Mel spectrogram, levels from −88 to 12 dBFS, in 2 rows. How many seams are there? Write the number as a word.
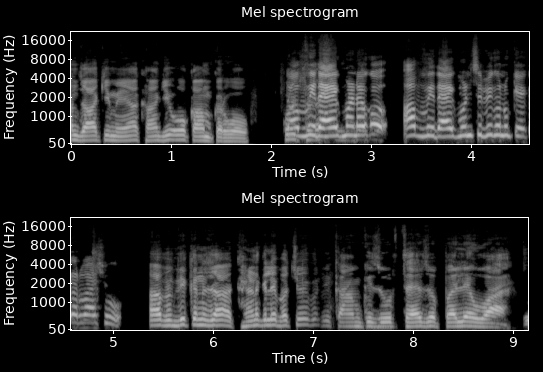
one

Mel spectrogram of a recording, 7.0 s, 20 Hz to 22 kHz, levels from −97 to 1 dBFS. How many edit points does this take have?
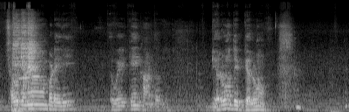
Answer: one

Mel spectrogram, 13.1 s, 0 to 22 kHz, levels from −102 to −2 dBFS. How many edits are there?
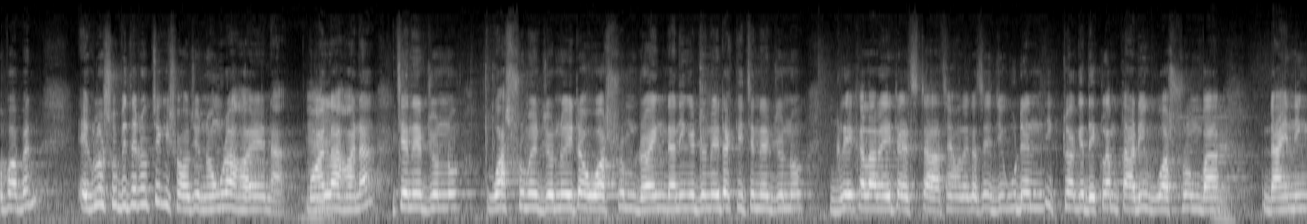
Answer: two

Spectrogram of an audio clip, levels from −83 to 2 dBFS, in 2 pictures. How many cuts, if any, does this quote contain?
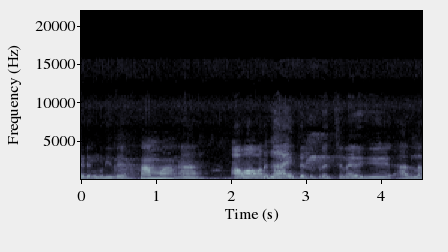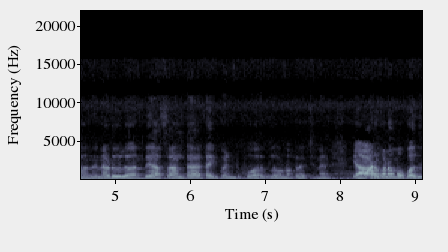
zero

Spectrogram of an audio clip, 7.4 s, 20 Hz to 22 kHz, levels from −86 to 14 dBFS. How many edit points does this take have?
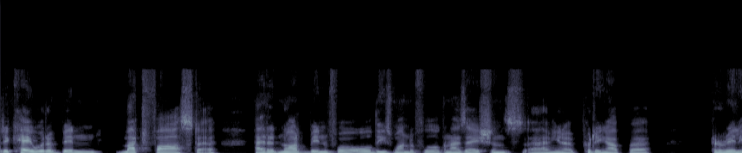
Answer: zero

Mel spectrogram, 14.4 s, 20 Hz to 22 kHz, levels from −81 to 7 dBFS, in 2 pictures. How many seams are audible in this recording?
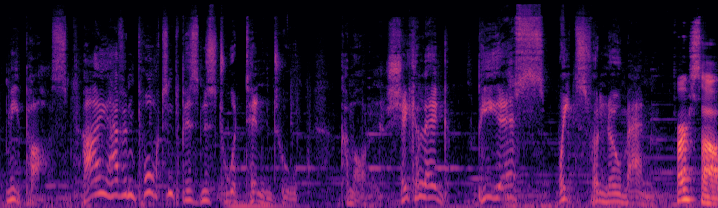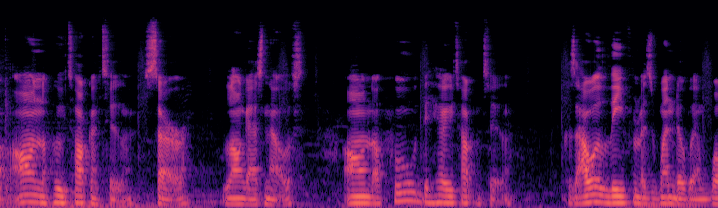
zero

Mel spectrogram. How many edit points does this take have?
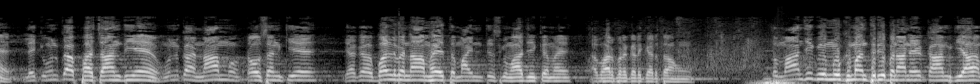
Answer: one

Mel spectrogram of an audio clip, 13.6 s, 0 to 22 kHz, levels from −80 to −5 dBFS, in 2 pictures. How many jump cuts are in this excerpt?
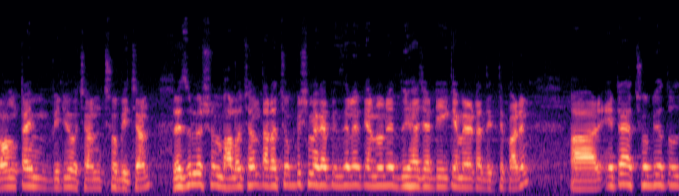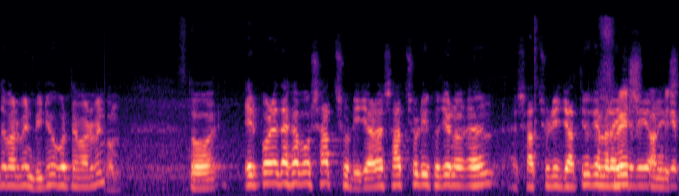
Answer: two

